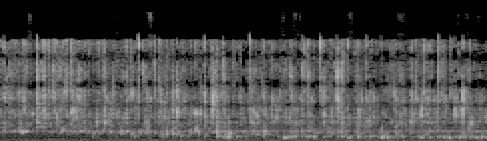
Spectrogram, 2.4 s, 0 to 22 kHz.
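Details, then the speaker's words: SimPure Y7 countertop reverse osmosis water filter, powered from a power pack, after a brief start-up flush: steady trickle and splashing of clean water filling a container over a quiet pump hum; normal dispensing. "and your clean water comes out."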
